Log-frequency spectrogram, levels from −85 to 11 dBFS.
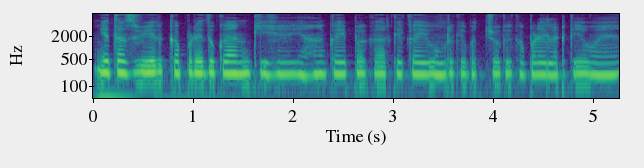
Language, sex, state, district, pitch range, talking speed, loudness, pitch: Hindi, female, Bihar, Katihar, 210-220 Hz, 215 wpm, -18 LUFS, 215 Hz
